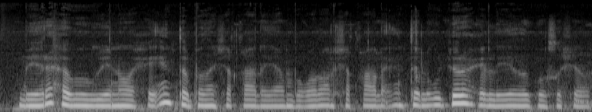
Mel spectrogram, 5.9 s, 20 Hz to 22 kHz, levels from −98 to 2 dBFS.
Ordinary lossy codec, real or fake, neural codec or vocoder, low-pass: MP3, 96 kbps; real; none; 19.8 kHz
